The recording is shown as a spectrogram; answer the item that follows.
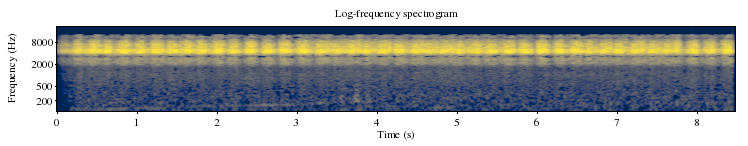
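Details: Cicada calling loudly with a continuous, shrill buzzing drone, slightly pulsing several times a second, steady throughout with no other clear sounds.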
